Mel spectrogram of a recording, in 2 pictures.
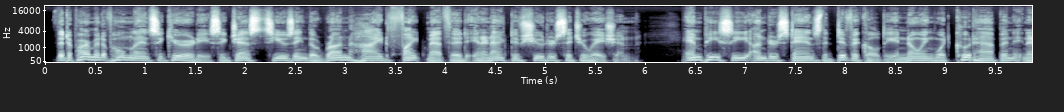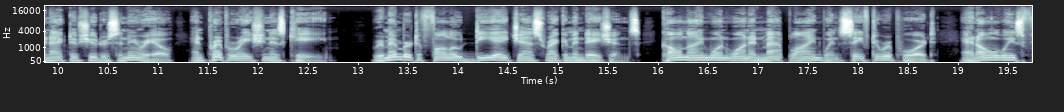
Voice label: e-Learning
